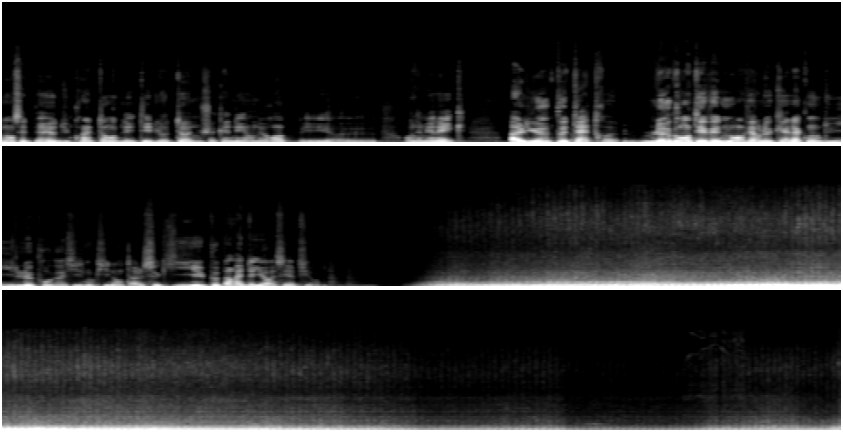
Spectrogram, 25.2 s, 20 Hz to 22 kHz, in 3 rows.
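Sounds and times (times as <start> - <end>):
speech: 0.0 - 11.8
Renault racing qualifying engine running while being tuned: 12.5 - 25.1.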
